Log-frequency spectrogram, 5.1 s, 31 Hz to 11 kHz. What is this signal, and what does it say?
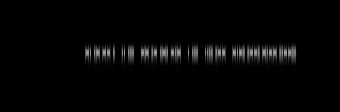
Morse code, heard as a keyed tone, about 77 wpm, 700 Hz. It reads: NAME IS MARK ES HW CPY?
